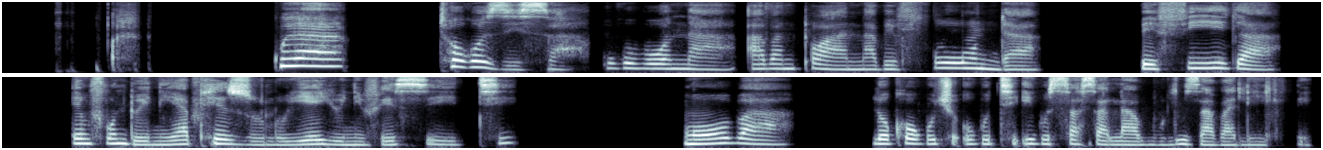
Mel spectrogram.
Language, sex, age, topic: North Ndebele, male, 25-35, education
